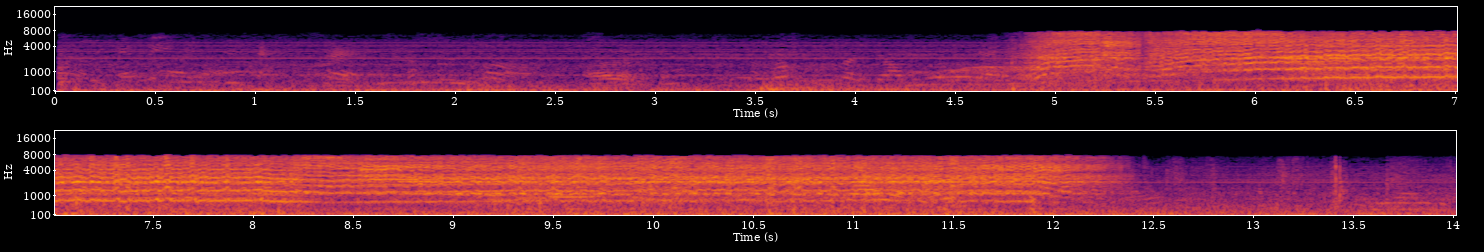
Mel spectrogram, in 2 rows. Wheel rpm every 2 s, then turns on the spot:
0, 0, 50, 150, 160, 160, 20.
12-14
